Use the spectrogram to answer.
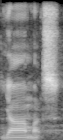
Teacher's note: But this is from the Shabbalat ba stem. So we have a stress on the first syllable to distinguish it from the other stems.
